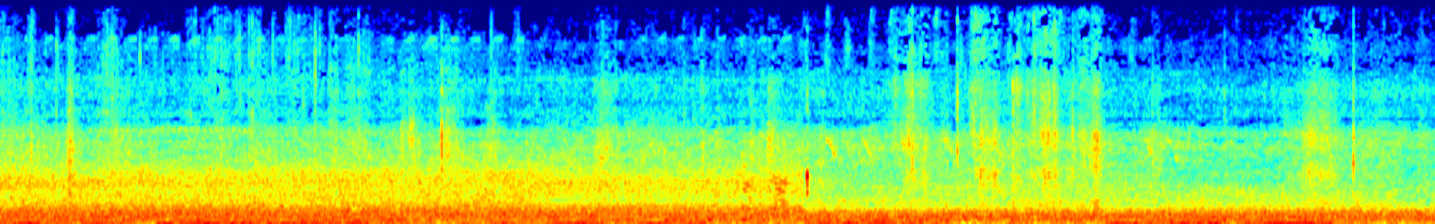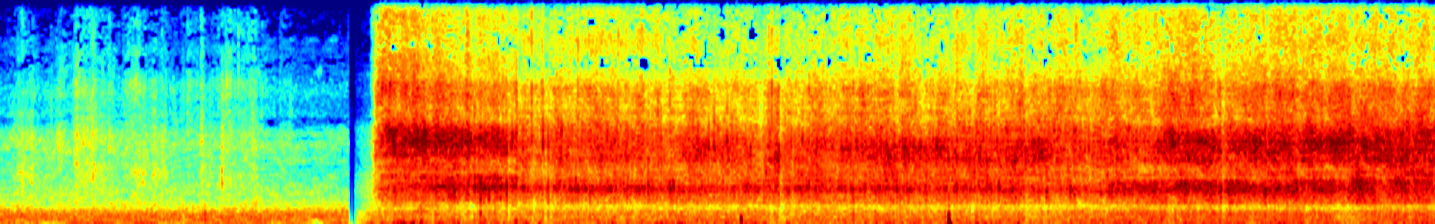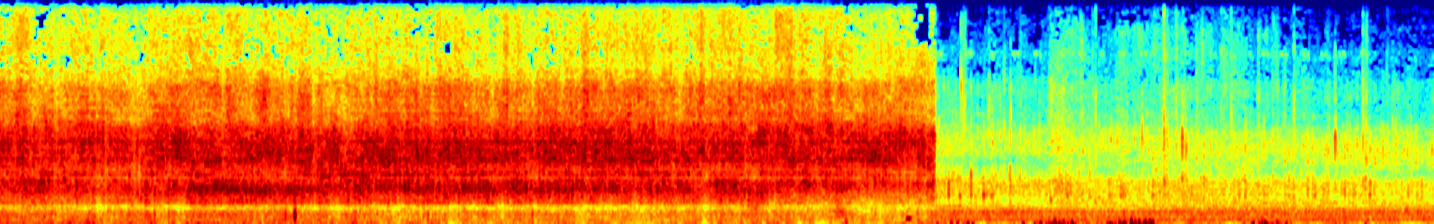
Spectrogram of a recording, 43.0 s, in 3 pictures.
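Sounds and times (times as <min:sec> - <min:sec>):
pig ear sizzling in pan: 0:18.0 - 0:38.1.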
